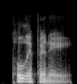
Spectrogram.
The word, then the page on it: polyphony: American English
